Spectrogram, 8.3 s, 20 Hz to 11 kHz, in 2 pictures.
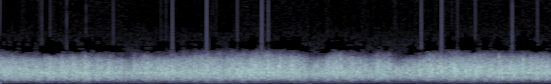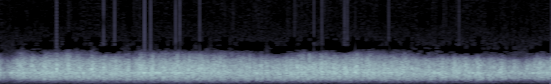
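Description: Steady, even rushing noise of a running Bell AH-1 Cobra helicopter, with a faint steady whine.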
